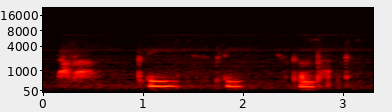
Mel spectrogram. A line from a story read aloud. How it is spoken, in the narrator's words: whispered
